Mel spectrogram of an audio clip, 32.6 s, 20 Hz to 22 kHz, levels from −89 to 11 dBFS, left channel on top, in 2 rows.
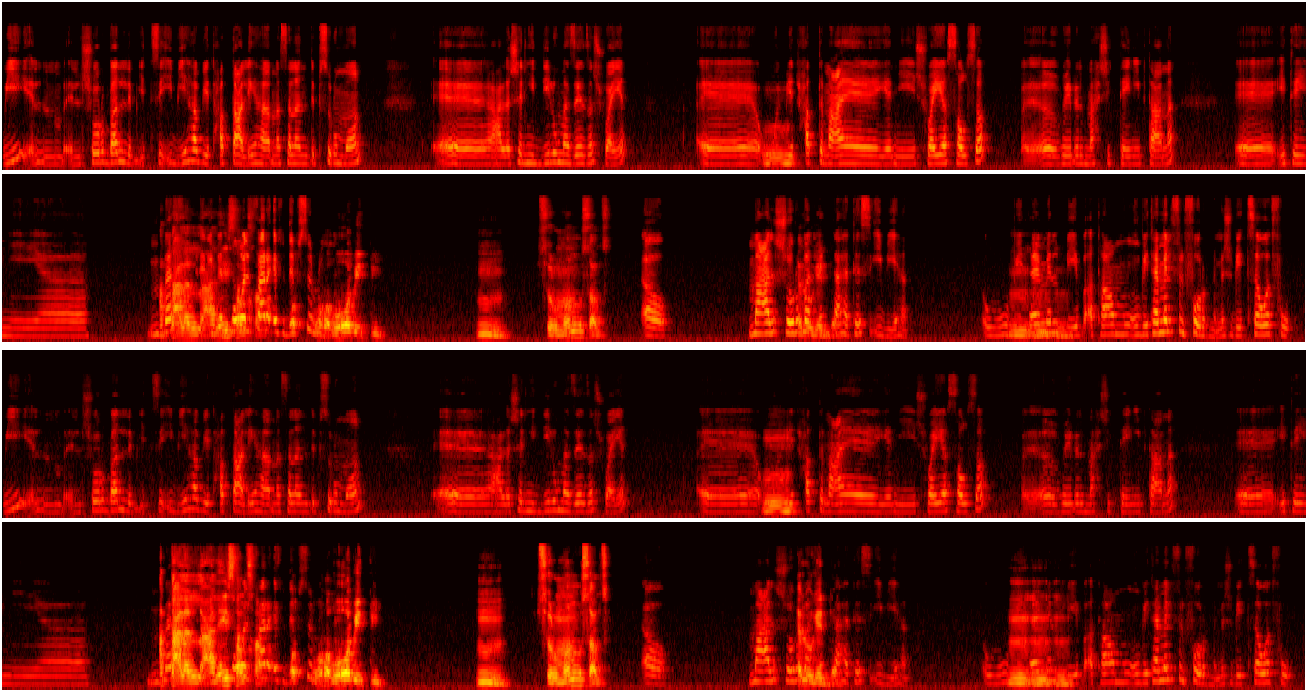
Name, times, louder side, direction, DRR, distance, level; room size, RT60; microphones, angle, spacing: voice 1, 0.0-4.5 5.4-7.8 8.7-12.3 12.7-14.6 15.4-17.4 18.1-18.4 18.9-20.5 24.3-24.6 25.6-27.6 28.6-32.4, left 6 dB, 60° left, 0.4 m, -38 dB
voice 2, 9.5-9.9 18.3-19.3 19.9-21.0 22.2-22.6 23.0-23.9 26.2-26.7 28.8-29.7, right 5 dB, 55° right, 0.4 m, -29 dB
4.3 x 3.9 x 3.1 m
head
